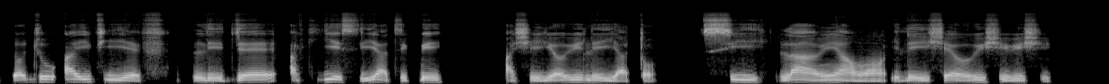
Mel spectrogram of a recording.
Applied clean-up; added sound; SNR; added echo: none; none; none; none.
